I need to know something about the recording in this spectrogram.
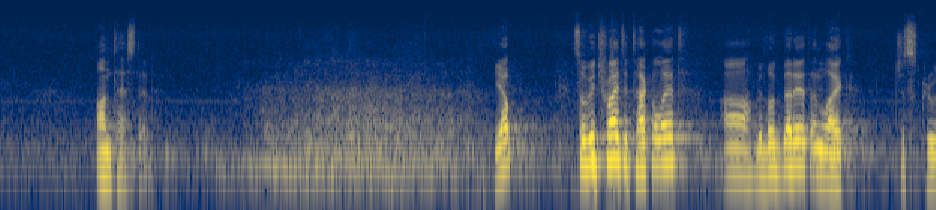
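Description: A man speaks into a microphone in a large room.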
